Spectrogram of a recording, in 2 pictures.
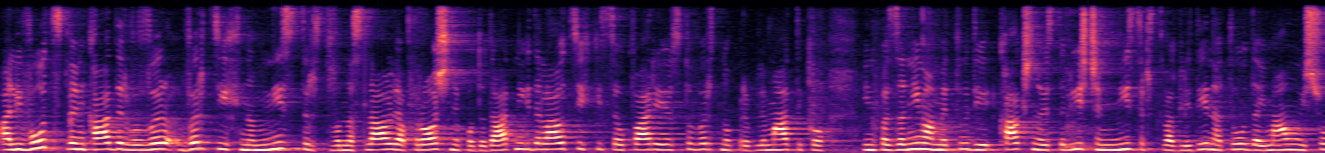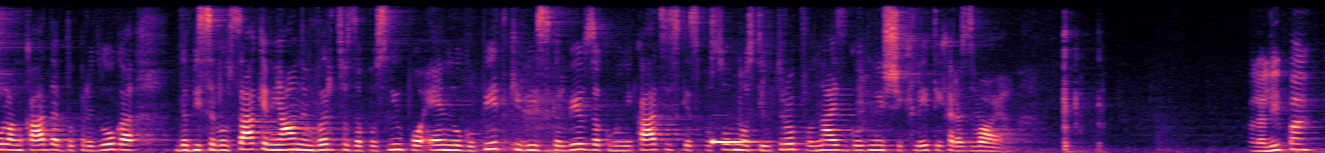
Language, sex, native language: Slovenian, female, Slovenian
